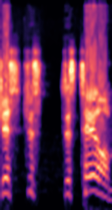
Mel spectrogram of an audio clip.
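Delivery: shrill, very high cry, tripping over words. Game master voicing a gnome the player Schmidt sees, crying out. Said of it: "you hear him cry out".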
